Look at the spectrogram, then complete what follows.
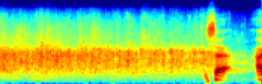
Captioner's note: applause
